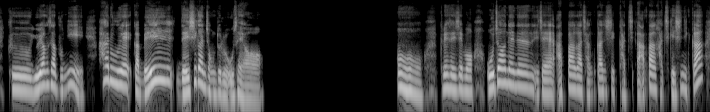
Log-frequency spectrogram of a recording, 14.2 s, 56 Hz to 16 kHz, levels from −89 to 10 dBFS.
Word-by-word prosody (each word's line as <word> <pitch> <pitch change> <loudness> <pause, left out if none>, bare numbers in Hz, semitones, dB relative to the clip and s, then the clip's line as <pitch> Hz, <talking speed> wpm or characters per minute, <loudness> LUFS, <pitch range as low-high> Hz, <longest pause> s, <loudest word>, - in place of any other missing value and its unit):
그 170 -3 0
요양사분이 205 0 +1 0.3
하루에 260 -5 +2 0.2
그러니까 155 - +1
매일 265 - +5
4 145 +3 +4
시간 245 +5 +3
정도를 140 -6 -4
오세요. 110 -5 -3 2.7
어어어. 165 -10 +1 0.3
그래서 185 0 -1
이제 175 +1 0
뭐 160 -2 -2 0.3
오전에는 210 -2 +2
이제 140 -1 -2
아빠가 165 +5 -1
잠깐씩 150 +1 -6
같이 130 -1 -10
아빠가 195 -3 0
같이 145 -4 -8
계시니까 185 - -1
170 Hz, 230 characters per minute, -22 LUFS, 145-210 Hz, 2.7 s, 매일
